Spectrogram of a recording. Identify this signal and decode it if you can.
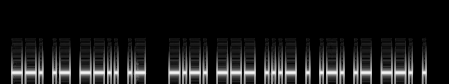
Morse code, heard as a keyed tone, about 36 wpm, 550 Hz. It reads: GAZA COVERAGE
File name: podcast / News headlines-1x-35x35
